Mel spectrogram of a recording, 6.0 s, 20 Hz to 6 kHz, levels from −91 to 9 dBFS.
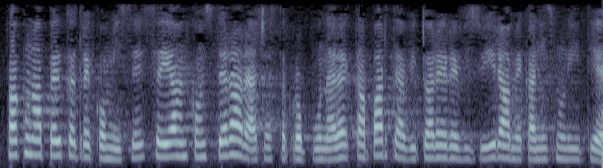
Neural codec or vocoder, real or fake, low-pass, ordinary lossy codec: none; real; 5.4 kHz; AAC, 32 kbps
